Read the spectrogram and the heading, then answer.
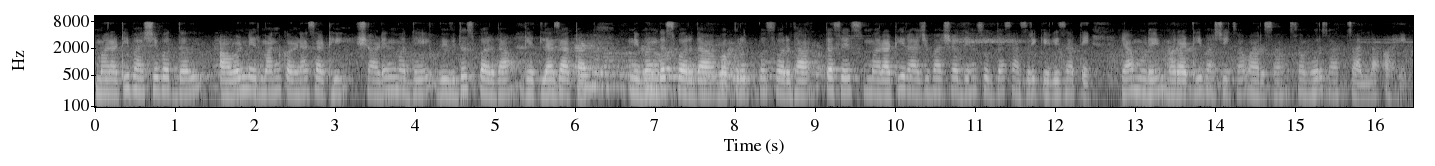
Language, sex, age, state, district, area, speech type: Marathi, female, 18-30, Maharashtra, Washim, rural, spontaneous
